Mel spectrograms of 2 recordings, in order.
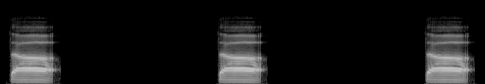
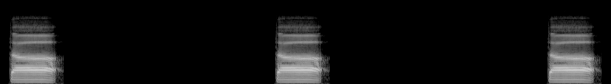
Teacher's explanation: تا کی ادائیگی میں زبان کی نوک کو سامنے والے اوپر کے دو دانتوں کی جڑ سے لگا کر باریک آواز میں پڑھیں، یعنی تا تا تا.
